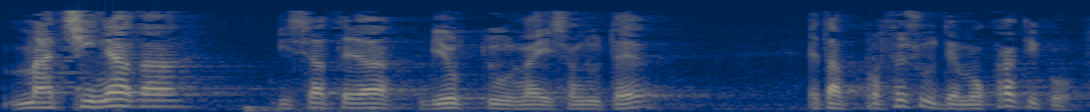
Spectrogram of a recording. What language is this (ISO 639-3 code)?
eus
